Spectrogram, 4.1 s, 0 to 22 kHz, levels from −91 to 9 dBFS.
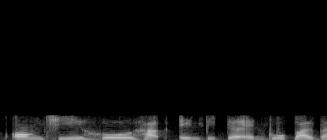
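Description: G.729 codec damage runs through the whole speech recording. The codec rebuilds each 10 ms frame from a vocal tract filter, a pitch estimate and a handful of pulses rather than keeping the waveform, so the voice comes across as slightly rough and synthetic. Its narrow band leaves nothing above 3.8 kHz, which dulls consonants. The plainly audible damage fits the 8 kbit/s G.729A variant.

Processor overload crackle appears from 3.26 to 3.47 s, a gritty tearing laid over the speech for about a fifth of a second. The processor fell behind and kept missing its deadlines, and each time it held a stale piece of old audio whose hard edges click against what follows. The texture points to buffers of around 5 ms, with roughly seven misses in a row, before the load eased and the crackle stopped.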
